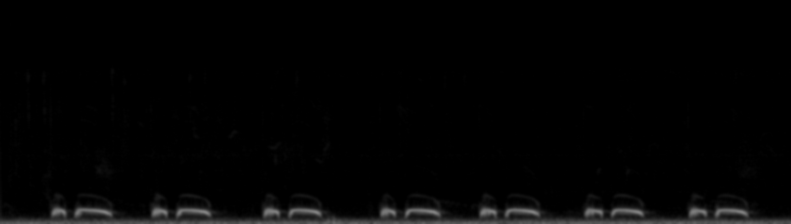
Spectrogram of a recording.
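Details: Spotted dove kept for luring wild doves gives a steady run of seven two-part coos, short then long and arched, repeating almost every second with little else heard.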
